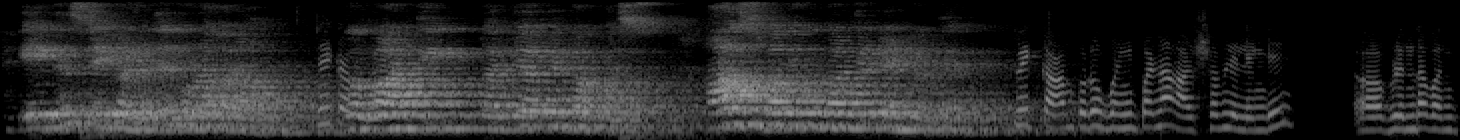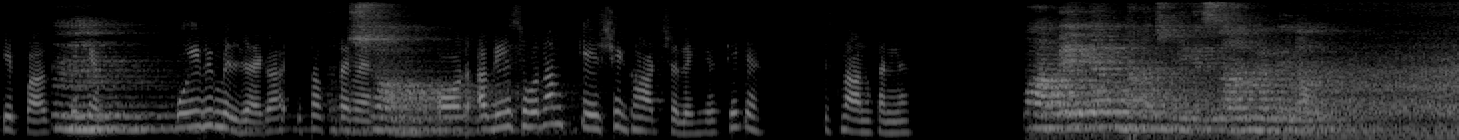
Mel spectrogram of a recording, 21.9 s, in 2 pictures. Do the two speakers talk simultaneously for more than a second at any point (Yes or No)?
No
